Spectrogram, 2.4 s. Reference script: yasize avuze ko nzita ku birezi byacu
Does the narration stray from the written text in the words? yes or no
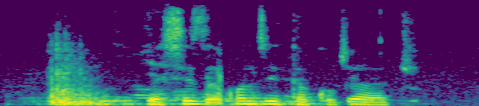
yes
